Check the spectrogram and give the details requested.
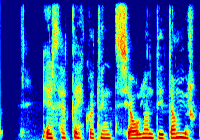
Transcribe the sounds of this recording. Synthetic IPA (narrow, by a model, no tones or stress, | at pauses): ɛɾ̥θɛht̪aeŋkvat̪ʰejŋt̪sjaːwlant̪ɪit̪amːʏr̥k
